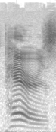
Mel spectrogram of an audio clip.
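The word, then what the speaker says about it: Pers: the show so it's pears like it's spelled like p-e-r-s but it's pronounced pear that's interesting another French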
